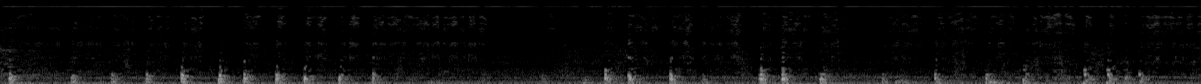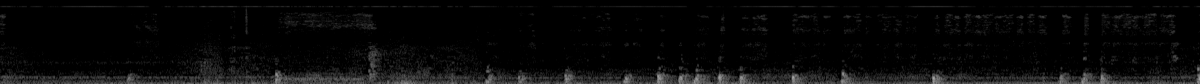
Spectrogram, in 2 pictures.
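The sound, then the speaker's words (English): Writing strokes as an augmented matrix is written out during a Gauss-Jordan row reduction lesson: many short scratchy strokes in irregular bursts, with brief pauses between groups, faint and without talk. “So for our example, writing in an augmented matrix,”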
